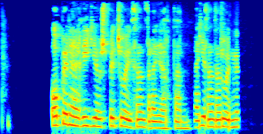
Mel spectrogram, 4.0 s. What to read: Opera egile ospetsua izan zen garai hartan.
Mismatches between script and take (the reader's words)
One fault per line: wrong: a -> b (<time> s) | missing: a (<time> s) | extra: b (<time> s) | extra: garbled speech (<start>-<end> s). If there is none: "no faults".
missing: zen (2.2 s)
extra: garbled speech (2.9-3.6 s)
